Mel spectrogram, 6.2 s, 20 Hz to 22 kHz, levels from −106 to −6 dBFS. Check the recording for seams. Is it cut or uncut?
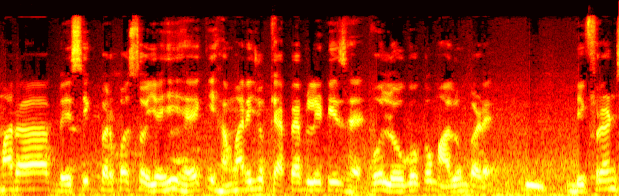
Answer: cut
